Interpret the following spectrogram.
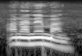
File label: "ananeman" feather, Yawa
